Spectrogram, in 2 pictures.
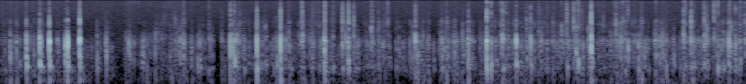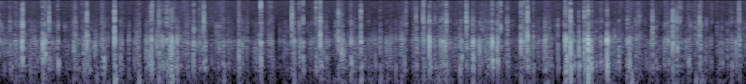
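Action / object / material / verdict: flick / wooden pin hairbrush / wood / none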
